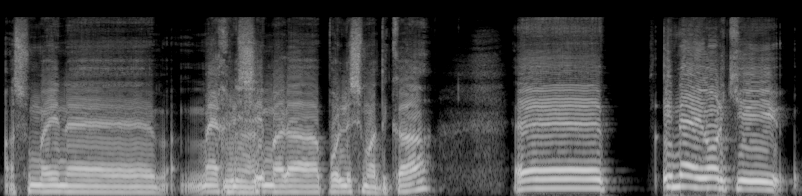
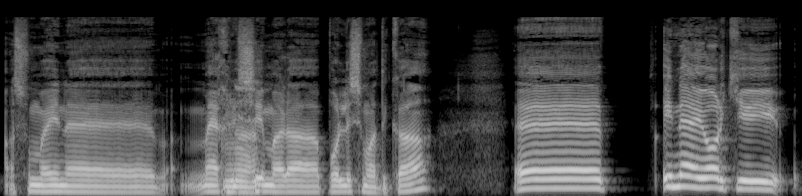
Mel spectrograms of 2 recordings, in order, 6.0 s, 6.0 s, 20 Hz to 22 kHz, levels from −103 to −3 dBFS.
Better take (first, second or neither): second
